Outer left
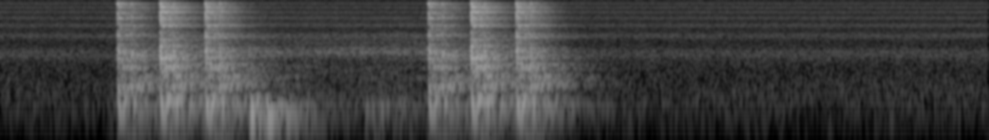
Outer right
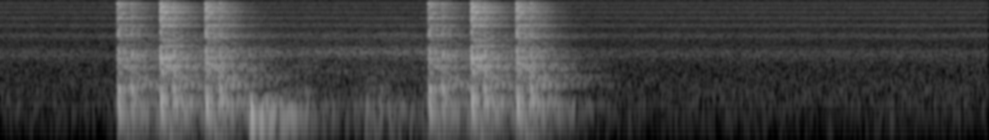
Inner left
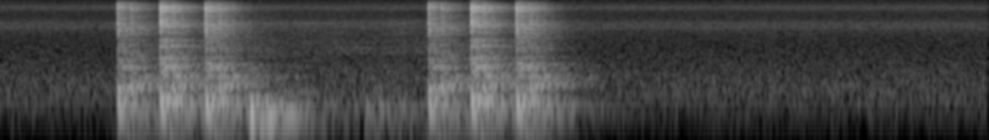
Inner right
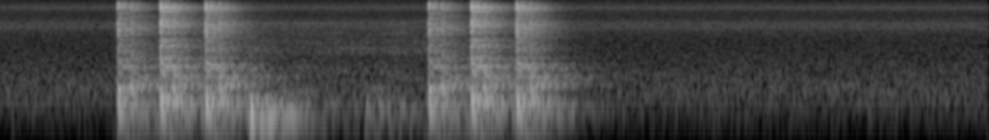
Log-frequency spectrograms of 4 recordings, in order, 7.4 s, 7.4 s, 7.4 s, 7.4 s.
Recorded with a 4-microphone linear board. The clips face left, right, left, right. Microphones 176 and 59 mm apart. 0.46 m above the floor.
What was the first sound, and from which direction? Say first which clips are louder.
Typing on a keyboard: outer right 1 dB, even; 20° right (ahead or behind).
